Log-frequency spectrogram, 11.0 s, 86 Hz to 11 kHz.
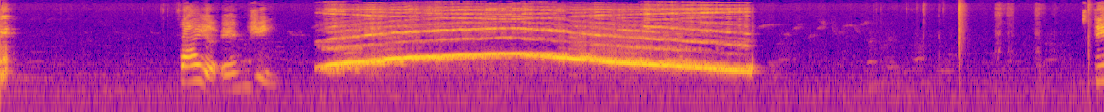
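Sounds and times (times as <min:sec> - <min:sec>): fire engine siren wailing: 0:03.2 - 0:07.6.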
